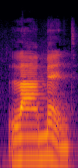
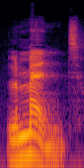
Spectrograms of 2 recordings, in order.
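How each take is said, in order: First: Both syllables get equal weight and timing. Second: The second syllable is louder and clearer. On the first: "I'm not stressing any one more than the other" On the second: "where lament is more clearly heard"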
